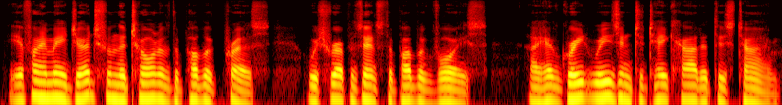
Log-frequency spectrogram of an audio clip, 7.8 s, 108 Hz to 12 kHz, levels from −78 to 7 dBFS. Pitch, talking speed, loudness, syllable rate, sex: 125 Hz, 200 wpm, -18 LUFS, 4.8 syllables/s, male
